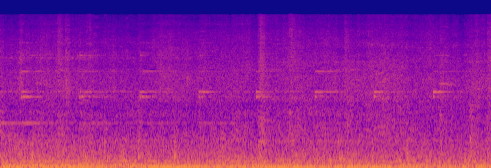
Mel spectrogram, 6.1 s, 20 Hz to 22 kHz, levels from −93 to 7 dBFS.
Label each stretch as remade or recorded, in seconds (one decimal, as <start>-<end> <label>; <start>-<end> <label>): 0.0-1.2 recorded; 1.2-2.5 remade; 2.5-6.1 recorded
